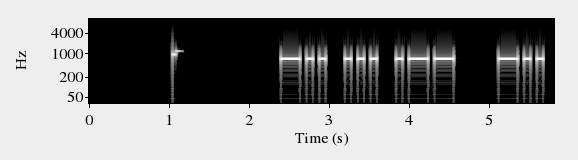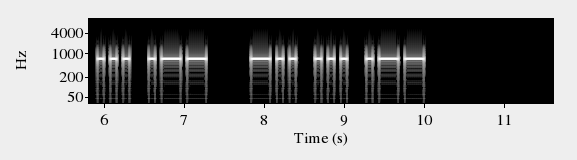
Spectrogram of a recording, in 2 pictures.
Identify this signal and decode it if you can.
Morse code, heard as a keyed tone, about 15 wpm, 700 Hz. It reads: DSW DSW DSW
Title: Abbreviations Repeated 3x - 15wpm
